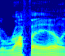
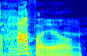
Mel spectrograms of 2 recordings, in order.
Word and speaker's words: Rafael: it uh it's weird they pronounce their RS like H's so even though it looks like rafhael it's it's hael but then it's Portuguese instead of Spanish so it's dos anos yeah so they go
